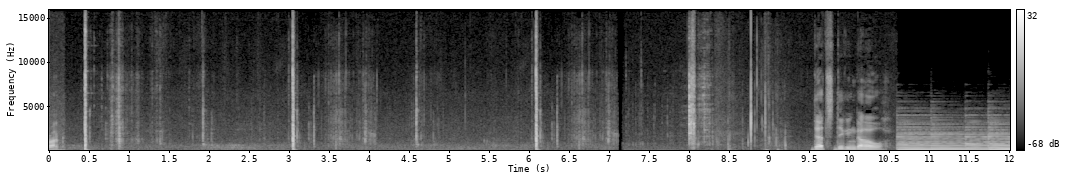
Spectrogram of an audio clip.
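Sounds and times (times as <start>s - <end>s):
post hole digger striking soil: 0.4s - 2.0s, 3.0s - 4.8s, 6.0s - 7.1s
scrape of earth and grit: 3.3s - 4.2s, 6.3s - 7.2s.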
